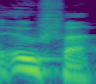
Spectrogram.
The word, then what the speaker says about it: Ulpha: The next place of any consequence after leaving Seathwaite is Ulpha, pronounced Ufa by the dalesmen.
